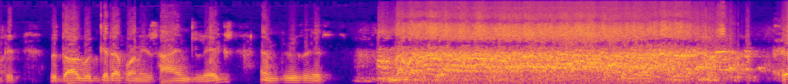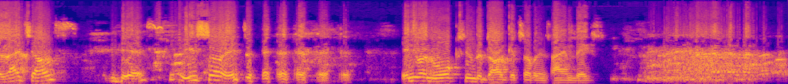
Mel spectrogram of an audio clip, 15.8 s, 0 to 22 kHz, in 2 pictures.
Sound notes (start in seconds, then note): 3.6 general laughter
